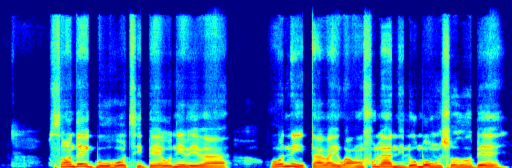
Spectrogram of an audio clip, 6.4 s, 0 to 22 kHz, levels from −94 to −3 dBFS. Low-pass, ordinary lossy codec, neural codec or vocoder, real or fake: none; none; autoencoder, 48 kHz, 128 numbers a frame, DAC-VAE, trained on Japanese speech; fake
